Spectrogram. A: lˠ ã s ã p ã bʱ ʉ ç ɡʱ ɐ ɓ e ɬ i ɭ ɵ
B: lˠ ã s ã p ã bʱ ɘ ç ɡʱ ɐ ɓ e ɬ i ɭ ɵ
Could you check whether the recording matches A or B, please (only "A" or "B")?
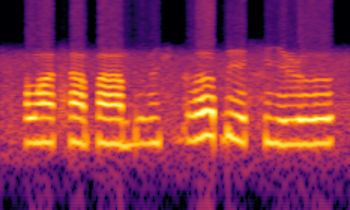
A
